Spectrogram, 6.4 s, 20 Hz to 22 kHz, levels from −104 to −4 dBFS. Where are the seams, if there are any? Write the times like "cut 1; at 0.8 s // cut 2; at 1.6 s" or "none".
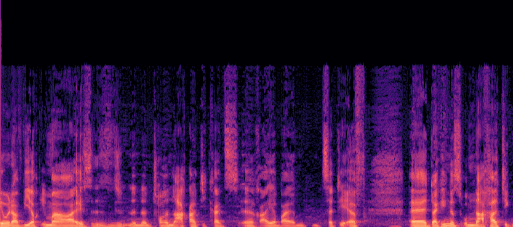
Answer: none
